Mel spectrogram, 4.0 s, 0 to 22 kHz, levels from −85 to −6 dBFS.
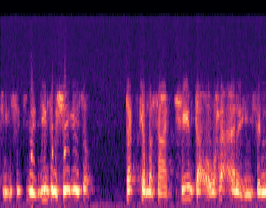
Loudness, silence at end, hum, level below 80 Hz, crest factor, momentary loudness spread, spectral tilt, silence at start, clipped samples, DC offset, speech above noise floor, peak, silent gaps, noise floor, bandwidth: -15 LUFS; 0 s; none; -56 dBFS; 14 dB; 11 LU; -5 dB/octave; 0 s; under 0.1%; under 0.1%; 33 dB; 0 dBFS; none; -49 dBFS; 15 kHz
